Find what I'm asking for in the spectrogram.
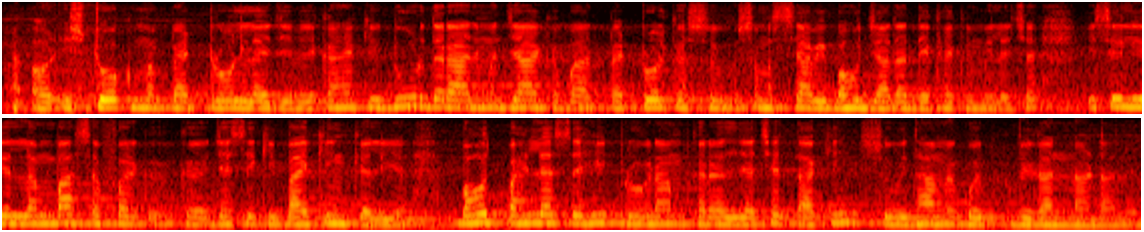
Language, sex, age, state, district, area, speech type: Maithili, male, 18-30, Bihar, Purnia, urban, spontaneous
